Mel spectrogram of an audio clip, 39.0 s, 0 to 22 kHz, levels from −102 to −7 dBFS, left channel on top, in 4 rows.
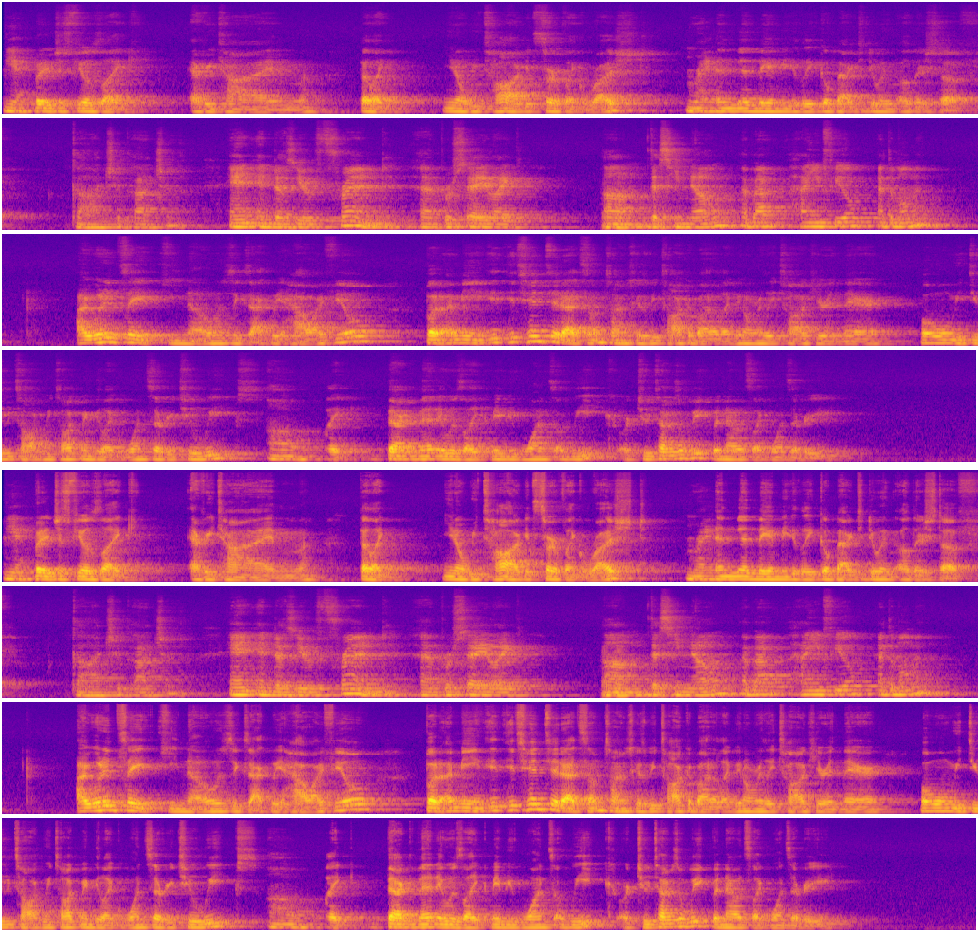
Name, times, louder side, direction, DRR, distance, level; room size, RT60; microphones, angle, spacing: voice 1, 0.3-1.3 1.9-3.1 3.6-3.9 4.4-6.3 7.1-9.8 15.7-16.0 20.3-23.2 23.8-28.3 28.7-31.8 32.5-32.7 33.1-37.7, right 3 dB, 75° right, 9 dB, 0.5 m, -23 dB
voice 2, 6.8-7.1 10.5-11.5 11.8-14.9 15.7-19.0 31.9-32.3, equal, 20° left, -3 dB, 1.4 m, -26 dB
10.5 x 5.3 x 3.6 m, 1.3 s
head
